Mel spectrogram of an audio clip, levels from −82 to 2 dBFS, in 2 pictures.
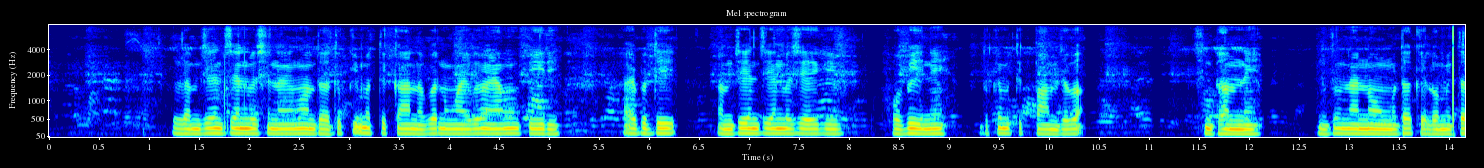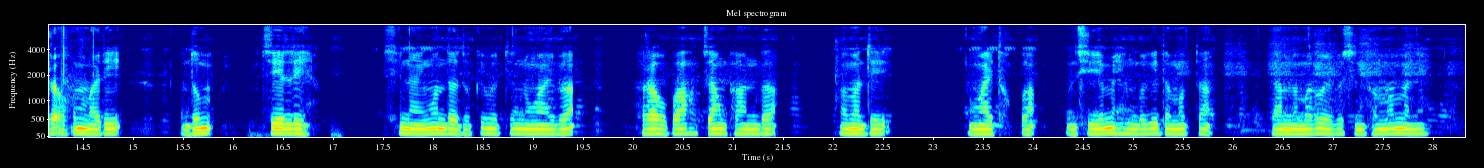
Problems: none marked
